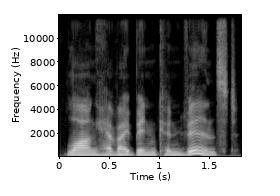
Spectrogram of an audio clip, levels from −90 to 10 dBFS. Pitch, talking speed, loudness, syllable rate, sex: 180 Hz, 165 wpm, -16 LUFS, 4.1 syllables/s, female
